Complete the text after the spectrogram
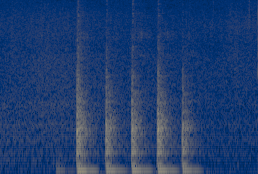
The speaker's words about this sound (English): I think someone's at the door.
